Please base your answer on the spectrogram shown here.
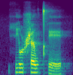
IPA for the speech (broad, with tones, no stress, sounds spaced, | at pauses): h i˧ w ʂ ə˧ w t̪ʰ e˨˩˨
